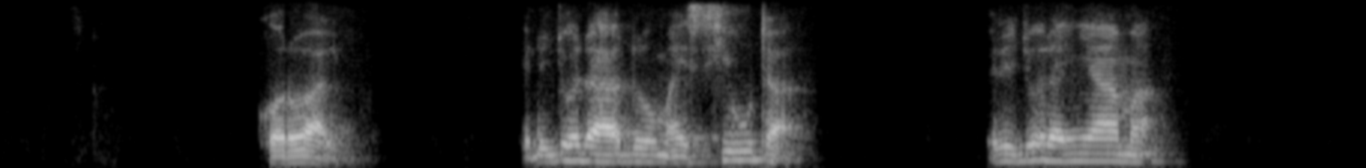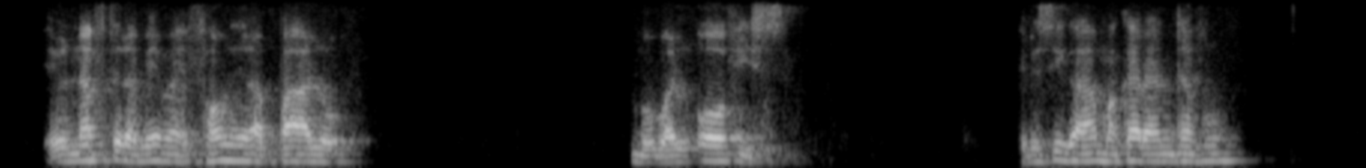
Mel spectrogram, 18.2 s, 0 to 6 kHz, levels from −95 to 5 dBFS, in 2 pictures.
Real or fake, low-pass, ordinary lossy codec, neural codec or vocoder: fake; 5.4 kHz; Opus, 16 kbps; vocoder, 44.1 kHz, 128 mel bands, Pupu-Vocoder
